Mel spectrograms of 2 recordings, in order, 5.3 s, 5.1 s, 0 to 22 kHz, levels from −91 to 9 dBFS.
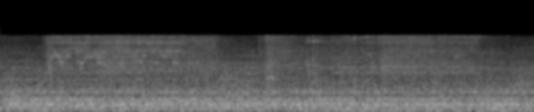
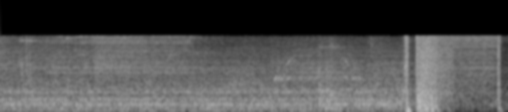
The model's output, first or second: first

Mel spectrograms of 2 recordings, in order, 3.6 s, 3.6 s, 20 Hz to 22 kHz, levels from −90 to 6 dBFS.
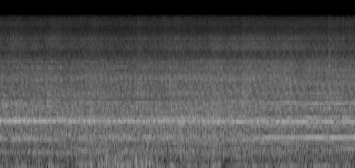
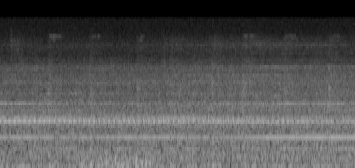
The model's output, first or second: first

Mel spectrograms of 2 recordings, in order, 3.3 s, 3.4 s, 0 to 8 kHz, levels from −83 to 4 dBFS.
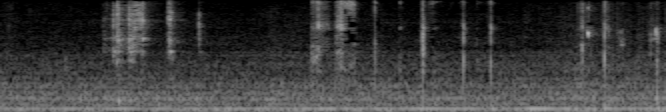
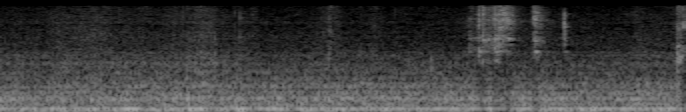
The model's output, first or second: second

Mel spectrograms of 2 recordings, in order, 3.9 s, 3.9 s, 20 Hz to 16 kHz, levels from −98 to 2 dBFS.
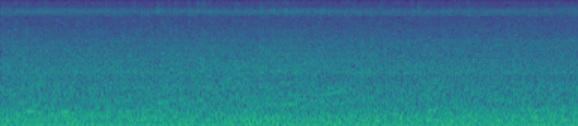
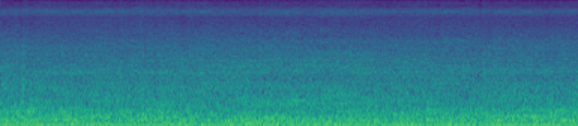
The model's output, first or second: second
